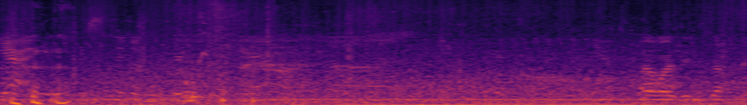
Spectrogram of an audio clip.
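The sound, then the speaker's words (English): Boat motors that have just kicked in drone steadily as the boat pulls away, a low, continuous rumble and hum at a constant level, with water sounds and faint indistinct voices mixed in. “isn't driven by our motors, and our motors have just kicked in.”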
